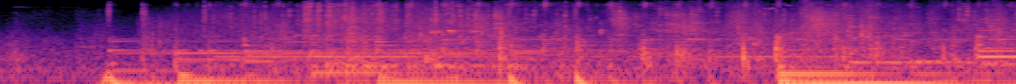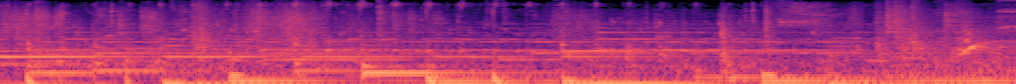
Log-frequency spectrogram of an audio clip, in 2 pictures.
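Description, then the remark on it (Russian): Dirty water sloshes and splashes around in a bucket, with several continuous pours and drips. Low tonal background sounds run underneath, and nobody speaks. “Ты пришел с одной целью — отомстить и сгвоздав мне ковер грязной водой. Забирай ведро и дай мне работать.”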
